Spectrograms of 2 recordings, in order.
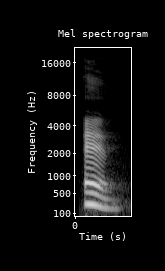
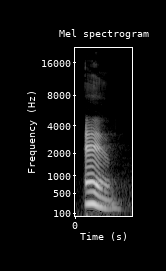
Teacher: lower your soft palate and the back of your tongue, unblocking the nasal passage and allowing air to pass through the nasal cavity and out through the nose. Imagine you're humming with your mouth open and add the E vowel sound to it. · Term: nasal vowels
